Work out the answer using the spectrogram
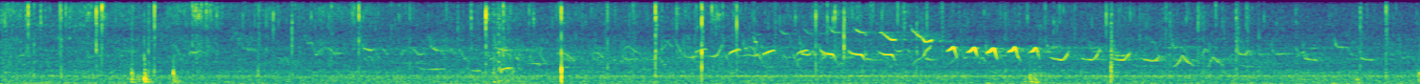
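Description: A small songbird singing a quick run of high chirps about halfway through, faint over quiet riverside ambience with a few light clicks.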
